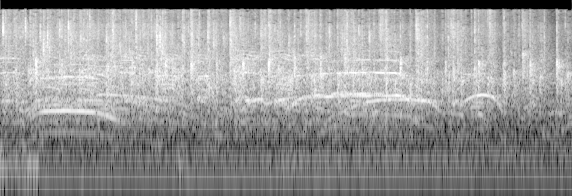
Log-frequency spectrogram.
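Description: A crowd at a public ceremony with municipal officials applauds a municipal secretary steadily for about six seconds, dense clapping at an even, loud level, with scattered cheers and whoops rising over it.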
